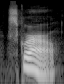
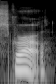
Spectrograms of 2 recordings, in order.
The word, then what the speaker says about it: squirrel: Whereas in American English, it would be more like squirrel. So the R's are very rounded in American English, squirrel.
